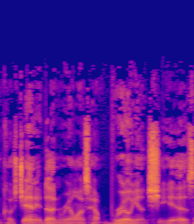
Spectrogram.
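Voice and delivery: normal talking voice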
